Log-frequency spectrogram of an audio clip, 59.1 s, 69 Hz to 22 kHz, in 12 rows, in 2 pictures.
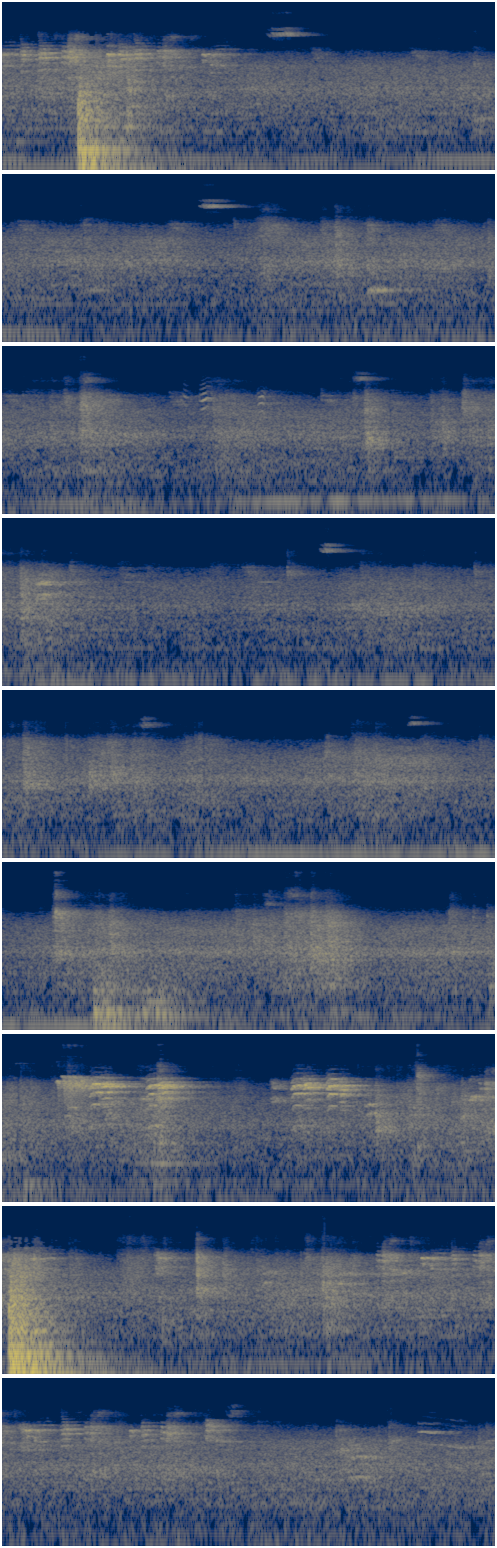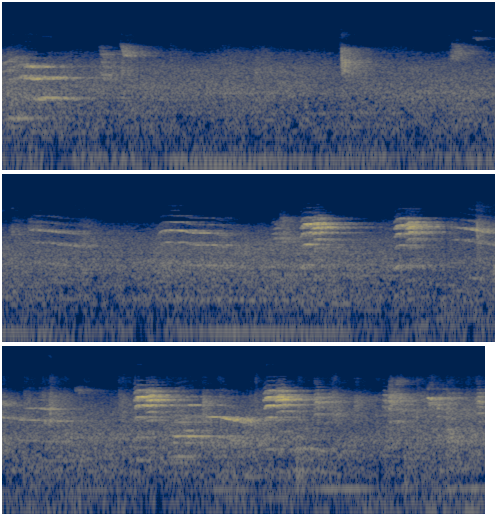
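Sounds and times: loud thump: 0:34.6 - 0:36.0.

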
